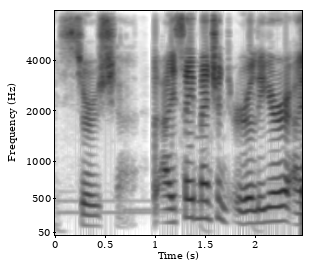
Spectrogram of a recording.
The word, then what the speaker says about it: Saoirse: But yeah, I at first I was pronouncing it as Sawirs. Okay. Because I really didn't know how to pronounce it, and then as it turns out it's supposed to be pronounced as Saoirse, which is even better. It's almost like Sasha, which I also like that name, but better, Saoirse.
